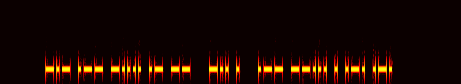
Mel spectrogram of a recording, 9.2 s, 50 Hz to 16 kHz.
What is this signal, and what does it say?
Morse code, heard as a keyed tone, about 22 wpm, 700 Hz. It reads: KW6AM DE W7ERR
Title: USA Callsign DE Callsign - 5 Characters - 22wpm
